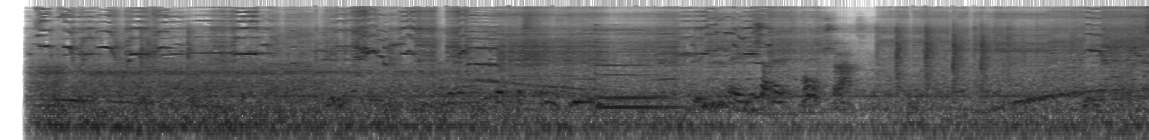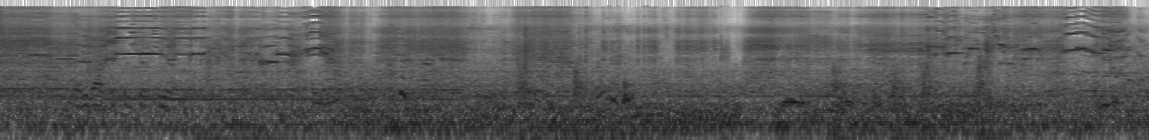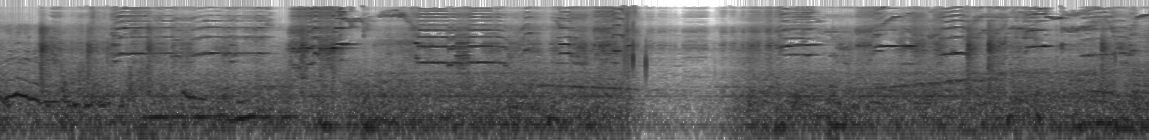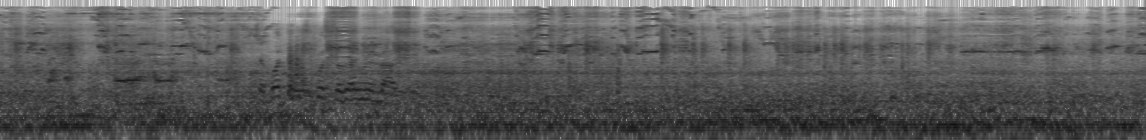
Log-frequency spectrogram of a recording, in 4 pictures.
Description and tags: Amsterdam bus
Inside the bus in Amsterdam. Strange creepy sounds coming from it
highfrequency, loop, tram, creepy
